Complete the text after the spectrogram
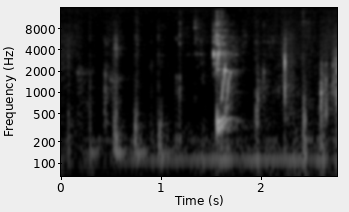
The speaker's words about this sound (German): Cheers, da trinke ich einen drauf.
